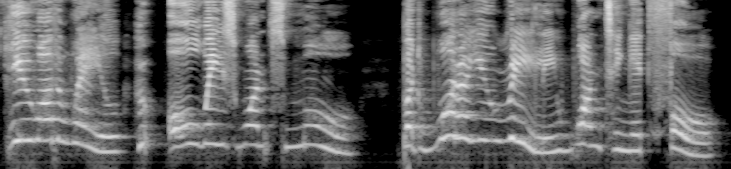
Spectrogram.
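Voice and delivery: high, loud, bold questioning; loud challenge. A narrator's reading. Crab challenging the whale about his greed, loud. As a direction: confront him boldly, full voice. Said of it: "She yelled it so loud that she thought she might pop".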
